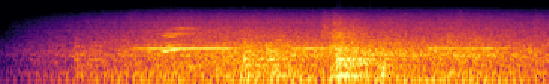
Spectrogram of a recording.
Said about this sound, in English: Dump trucks and heavy equipment beep and bulldoze on either side of Ludlow, clearing the roads and stirring up a hazy layer of dust.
